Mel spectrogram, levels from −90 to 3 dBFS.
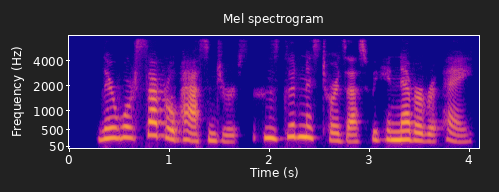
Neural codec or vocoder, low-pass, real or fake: codec, 16 kHz, 0.5 kbps, X-Codec, HuBERT features, trained on LibriSpeech; 7.2 kHz; fake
